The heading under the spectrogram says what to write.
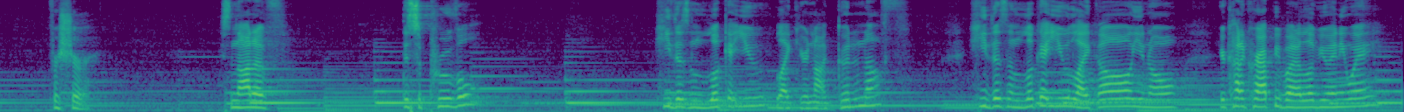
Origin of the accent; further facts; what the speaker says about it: Canada; I come from Canada, we speak French.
